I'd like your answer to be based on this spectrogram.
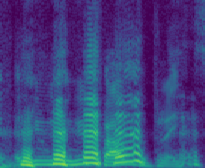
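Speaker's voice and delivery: loud, slow, mock-offended protest; indignant outburst. Real, not acted. Teasing co-host, loud mock indignation. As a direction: demand it back, half joking. Mock row over studio.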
